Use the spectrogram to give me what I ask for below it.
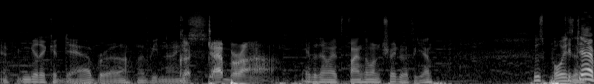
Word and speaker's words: Kadabra: His name is Kadabra. If you say it wrong again. What? What is it? Godabra.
